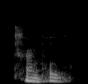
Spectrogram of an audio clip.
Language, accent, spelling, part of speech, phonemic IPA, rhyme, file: English, Southern England, trample, verb / noun, /ˈtɹæmpəl/, -æmpəl, LL-Q1860 (eng)-trample.wav
- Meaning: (verb) 1. To crush something by walking on it 2. To treat someone harshly 3. To walk heavily and destructively 4. To cause emotional injury as if by trampling; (noun) A heavy stepping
